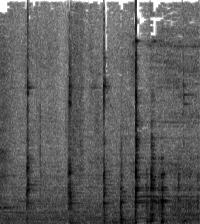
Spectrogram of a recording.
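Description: Light metallic clicks and clinks of a steel socket against a freshly seated water pump bearing and the aluminium engine cover, a few separate taps spread through the moment.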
